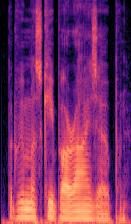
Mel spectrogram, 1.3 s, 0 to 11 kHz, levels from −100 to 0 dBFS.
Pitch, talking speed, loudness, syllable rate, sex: 95 Hz, 320 wpm, -15 LUFS, 6.8 syllables/s, male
